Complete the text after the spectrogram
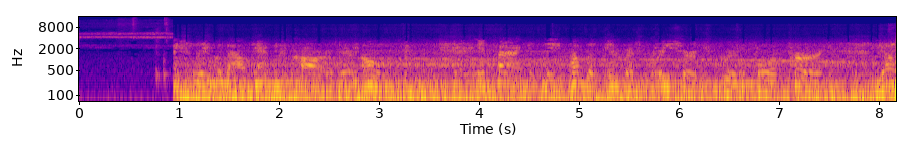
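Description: Tyres roar on a highway, heard from inside the cab.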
